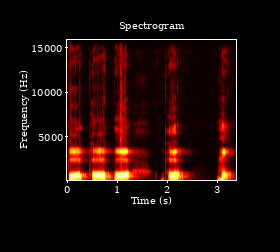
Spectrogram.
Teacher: ওষ্ঠ শব্দের অর্থ হচ্ছে ঠোঁট। আপনি প উচ্চারণ করেন, 2 ঠোঁটের মাঝখান থেকে এটি উচ্চারিত হয় বলে এগুলোকে ওষ্ঠবর্ণ বলা হয়ে থাকে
